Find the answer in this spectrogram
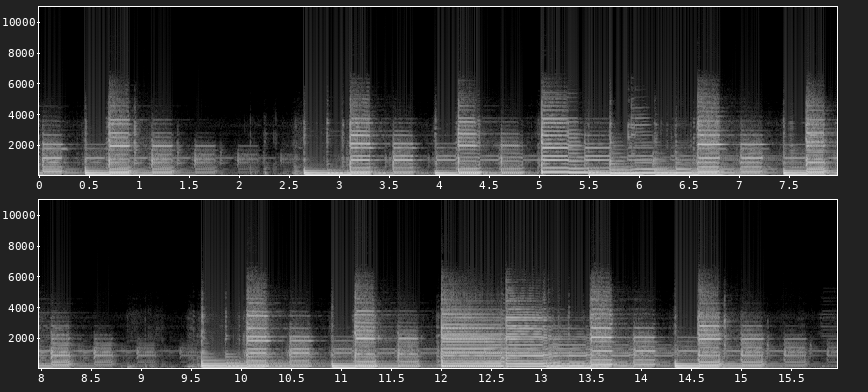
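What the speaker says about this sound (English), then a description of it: "The next one is the Dog, which is their own The Doctor delay pedal built in here." Electric guitar runs through the Wampler Metaverse delay pedal in its The Doctor delay mode, played as loud, chopped chords and picked notes whose repeats trail off between phrases.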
